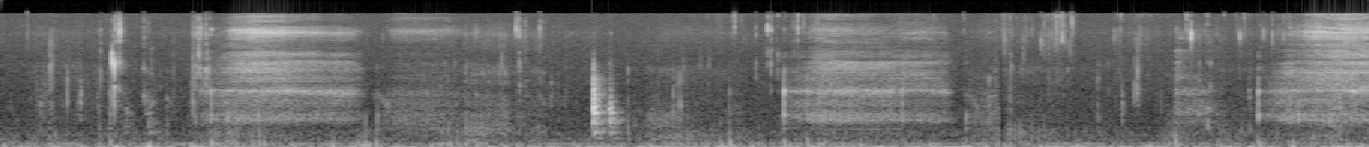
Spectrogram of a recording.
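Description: Chewing a mouthful of mutton biryani, with wet mouth clicks and smacks and a sharp click about four seconds in. Three breaths through the nose, each about a second long, come between the chews.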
